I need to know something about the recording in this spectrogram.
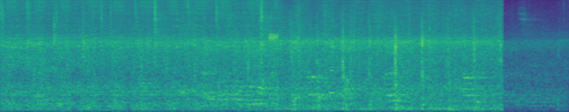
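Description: Feet thud steadily on a running treadmill.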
